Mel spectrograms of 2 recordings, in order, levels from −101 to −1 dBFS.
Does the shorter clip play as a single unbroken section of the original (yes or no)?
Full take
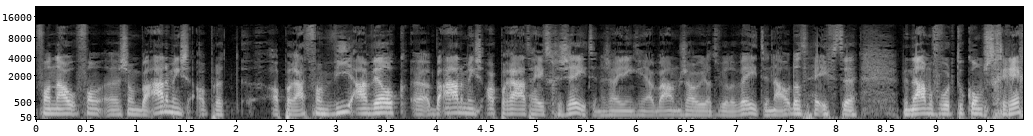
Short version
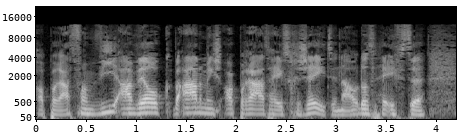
no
